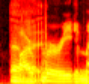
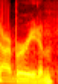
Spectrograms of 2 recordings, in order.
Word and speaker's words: arboretum: It's a strange word, but I think it's Arboretum. – Yeah, almost like a burrito. So Arboretum.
